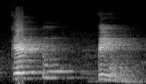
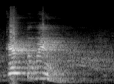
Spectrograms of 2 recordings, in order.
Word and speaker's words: Ketubim: Esa grada de libros se llaman los Ketubim, con K. Así se escribe, con K. K-E-T-U-B-I-I-M. Los Ketubim.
